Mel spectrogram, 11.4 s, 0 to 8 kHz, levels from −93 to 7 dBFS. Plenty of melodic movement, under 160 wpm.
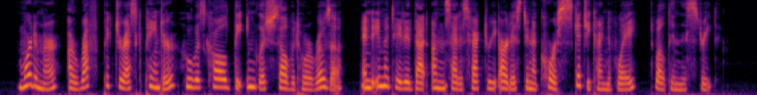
No: average, 4.4 semitones; average, 150 wpm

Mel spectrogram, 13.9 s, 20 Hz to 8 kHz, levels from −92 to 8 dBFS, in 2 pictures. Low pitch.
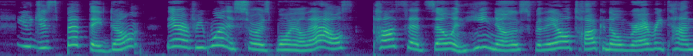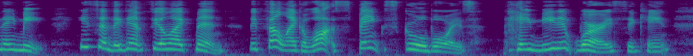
No: very high, 275 Hz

